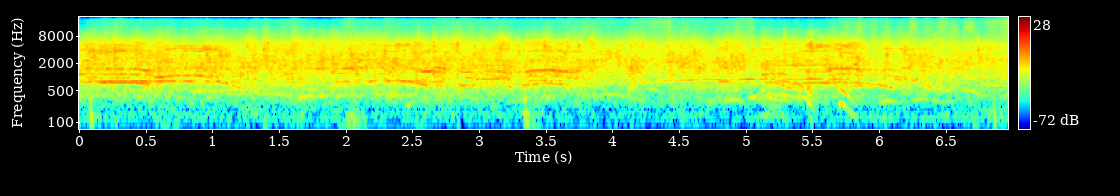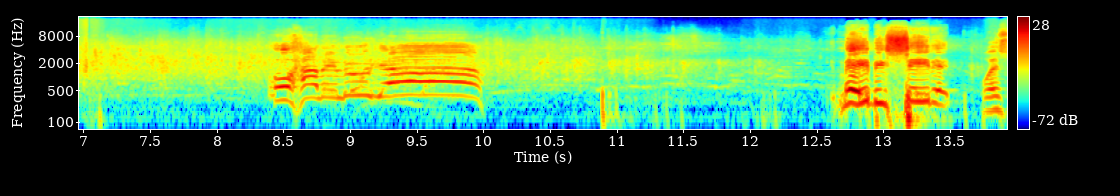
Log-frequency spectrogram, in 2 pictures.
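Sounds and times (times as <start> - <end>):
congregation applauding at a Pentecostal church service: 0.0 - 13.9
speech: 8.4 - 9.7, 12.7 - 13.9.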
